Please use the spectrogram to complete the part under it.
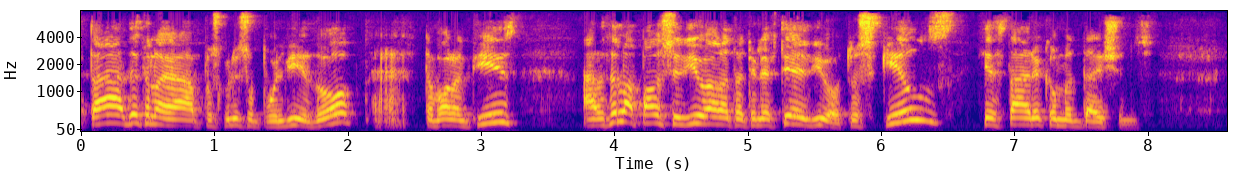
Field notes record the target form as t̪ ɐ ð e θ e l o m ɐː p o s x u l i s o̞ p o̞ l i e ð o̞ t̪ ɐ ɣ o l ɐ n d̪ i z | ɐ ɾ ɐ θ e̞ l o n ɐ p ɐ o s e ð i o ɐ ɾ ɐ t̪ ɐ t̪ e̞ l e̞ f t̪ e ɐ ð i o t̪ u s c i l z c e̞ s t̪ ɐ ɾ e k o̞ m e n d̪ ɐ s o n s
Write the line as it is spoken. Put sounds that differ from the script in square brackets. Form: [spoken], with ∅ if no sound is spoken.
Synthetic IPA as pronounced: t̪ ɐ ð e θ e l o [n] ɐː p o s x [o] l i s o̞ p o̞ l i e ð o̞ t̪ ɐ [v] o l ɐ n [t̪] i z | ɐ ɾ ɐ θ e̞ l o n ɐ p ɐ o s e ð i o ɐ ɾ ɐ t̪ ɐ t̪ e̞ l e̞ f t̪ e ɐ ð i o t̪ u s c i l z c e̞ s t̪ ɐ ɾ e k o̞ m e n d̪ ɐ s o n s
